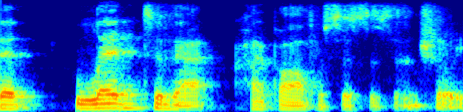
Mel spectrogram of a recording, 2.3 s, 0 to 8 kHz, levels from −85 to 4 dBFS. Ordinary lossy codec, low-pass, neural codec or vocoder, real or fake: Opus, 16 kbps; 7.2 kHz; codec, 16 kHz, 2 kbps, FunCodec, trained on LibriTTS, 25 frames a second; fake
